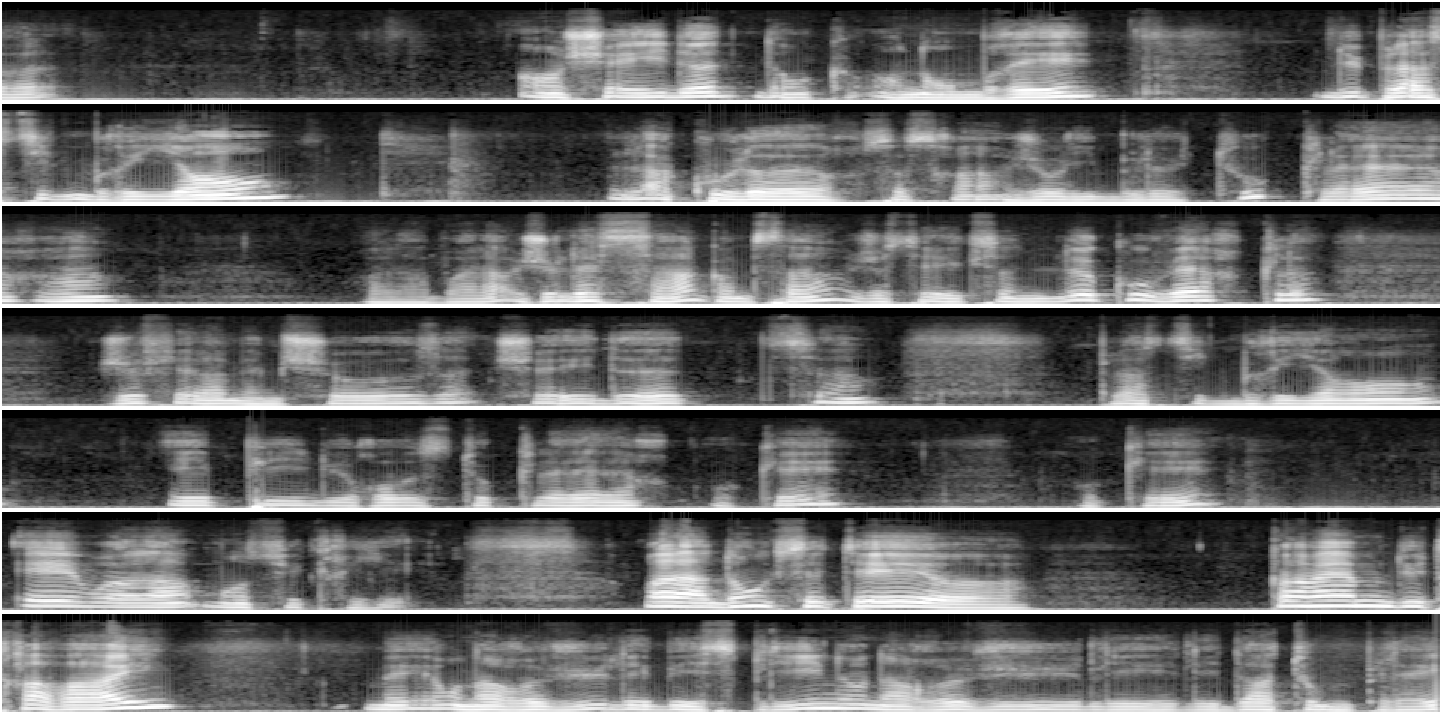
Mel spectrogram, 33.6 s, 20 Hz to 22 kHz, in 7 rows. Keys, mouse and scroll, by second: 0.5 click, 1.9 click, 3.2 click, 5.0 click, 6.8 click, 8.8 click, 10.1 click, 13.1 click, 15.3 click, 16.0 click, 16.8 click, 18.2 click, 19.2 click, 20.5 click, 21.7 click, 22.6 click, 23.3 click, 23.9 click, 24.7 scroll down 1, 25.1 scroll up 1, 25.6 right click, 27.0-29.5 drag, 30.5 scroll up 2, 31.1 right click.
